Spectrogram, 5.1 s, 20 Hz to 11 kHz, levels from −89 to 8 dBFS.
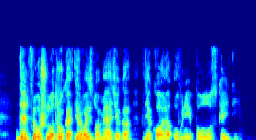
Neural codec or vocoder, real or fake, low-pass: none; real; 7.2 kHz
